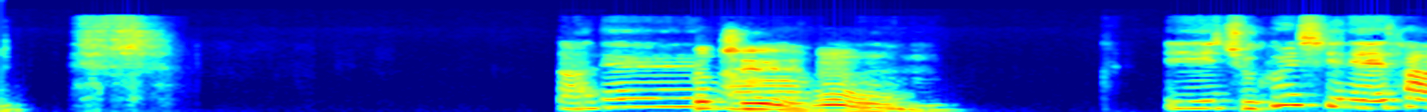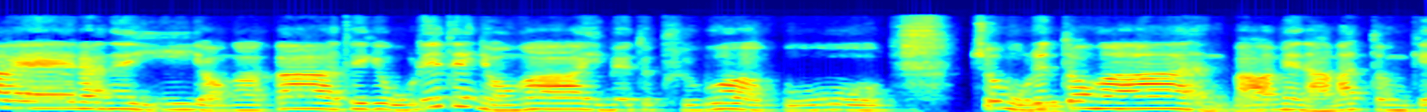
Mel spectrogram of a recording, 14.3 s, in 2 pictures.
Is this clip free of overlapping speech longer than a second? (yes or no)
no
